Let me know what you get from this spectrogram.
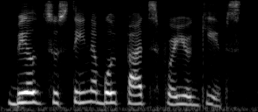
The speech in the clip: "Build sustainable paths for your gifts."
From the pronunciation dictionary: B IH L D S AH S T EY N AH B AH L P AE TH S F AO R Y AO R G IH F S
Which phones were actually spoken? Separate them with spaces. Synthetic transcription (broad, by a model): B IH L D S AH S T EY N AH B AH L P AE T S F AO R Y AO R G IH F S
